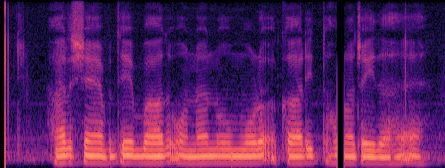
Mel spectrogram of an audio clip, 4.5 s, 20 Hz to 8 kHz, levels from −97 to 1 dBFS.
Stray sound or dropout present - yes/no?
yes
